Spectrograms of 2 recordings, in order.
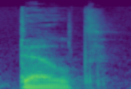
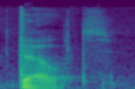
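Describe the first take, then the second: No difference in how they are said.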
